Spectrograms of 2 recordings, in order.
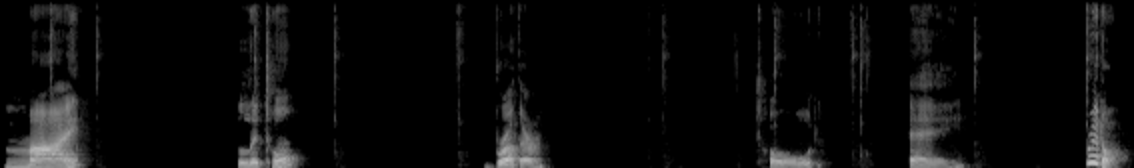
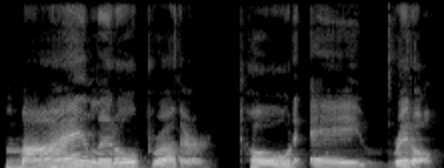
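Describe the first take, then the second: First: Long pause after every word; one word at a time. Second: Slow, smoothly joined sentence reading; nice and smooth. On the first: Teacher leading pupils in reading, one word at a time. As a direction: read word by word, each standing alone. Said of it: "one word at a time first". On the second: Teacher reading along with the class, nice and smoothly. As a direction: read it as one flowing line, unhurried. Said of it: "nice and smoothly". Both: Shown as a demonstration.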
